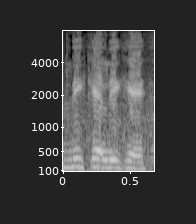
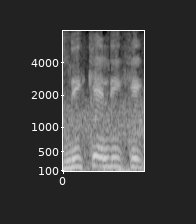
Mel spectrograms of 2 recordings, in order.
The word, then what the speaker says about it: Likelike: Now when people see this word Likelike, sometimes they say like, hey bro, let's go eat at like driving. But the importance of understanding the correct pronunciation of this word is because Likelike gets its name from one of our royals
